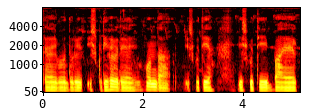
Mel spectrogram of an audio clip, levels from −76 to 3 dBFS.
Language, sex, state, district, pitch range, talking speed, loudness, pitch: Chakma, male, Tripura, Dhalai, 85-95 Hz, 105 wpm, -16 LUFS, 90 Hz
